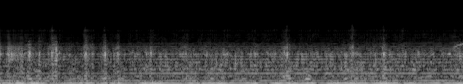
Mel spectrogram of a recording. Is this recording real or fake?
fake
